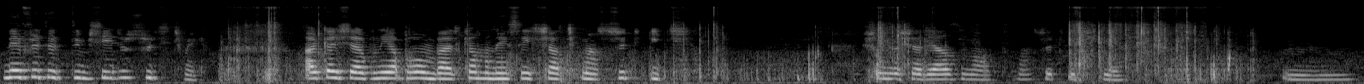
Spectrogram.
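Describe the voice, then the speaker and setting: A young woman vlogging at home, chatty and excitable, talking straight to her viewers. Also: sits high, measured pace, pauses often, a little hiss or hum, low-quality recording. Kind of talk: casual home vlog. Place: at home indoors.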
